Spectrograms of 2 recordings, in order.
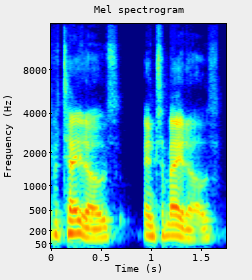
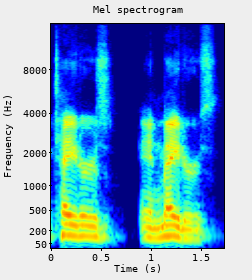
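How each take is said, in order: First: The words are said with all their syllables. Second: The words drop their first syllables. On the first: "I say potatoes and tomatoes" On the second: "I do say taters and maters from time to time"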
